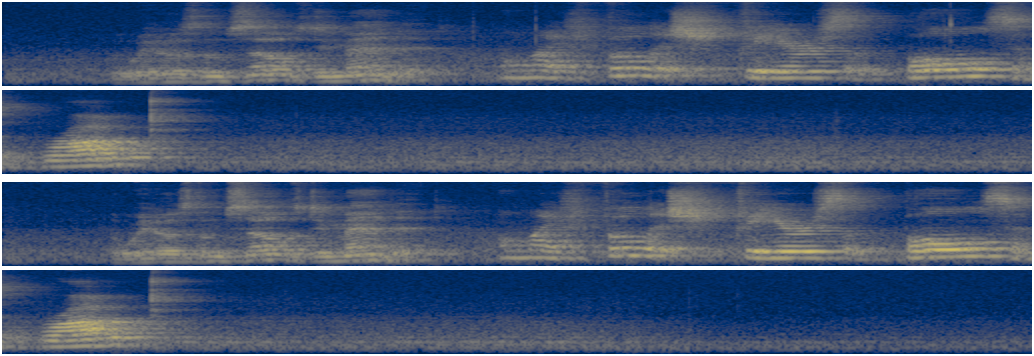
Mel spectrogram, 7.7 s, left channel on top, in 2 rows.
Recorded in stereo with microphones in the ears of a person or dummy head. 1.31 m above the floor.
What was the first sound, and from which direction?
A man speaking, 55° right (ahead or behind).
